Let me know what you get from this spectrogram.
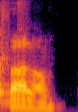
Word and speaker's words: Tadhg Furlong: And just a general question: how do you say Furlong's name for Ireland? – Tadhg Furlong. – The Tadhg. Thank you.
